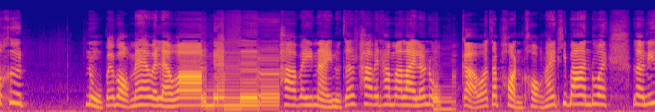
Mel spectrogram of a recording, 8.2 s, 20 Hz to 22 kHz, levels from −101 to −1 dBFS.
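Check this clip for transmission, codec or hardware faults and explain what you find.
Two faults are present in this speech recording: a coded-sounding treble throughout, and two stretches of robotic buzzing.

HE-AAC compression, running the full length: the sibilants and upper consonants sound gritty and lispy, with damage plainly audible, which fits a low bitrate of roughly 24 kbps. The likely cause is spectral band replication, where the treble is rebuilt from copied lower bands under a coarse envelope, so its harmonics don't match the true signal. On a spectrogram the top band looks smeared and blocky, with nothing above 14.9 kHz.

Robotic sound from repeated short buffers, from 2.24 to 3.48 s and again from 5.40 to 5.71 s: the speech collapses into a rigid metallic buzz at 134 Hz that only loosely tracks the syllables. Essentially all of each stretch is made of repeats of a roughly 7.5 ms slice, likely because audio arrived too seldom and the last buffer was looped while real audio was skipped. 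The waveform shows an identical short cycle tiling those spans, and the spectrogram shows flat, evenly spaced harmonics of 134 Hz.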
